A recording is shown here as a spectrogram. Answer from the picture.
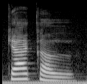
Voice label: cackle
